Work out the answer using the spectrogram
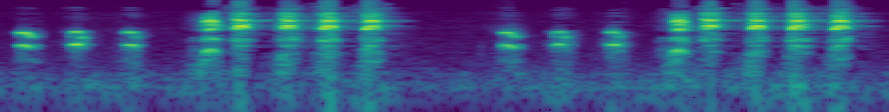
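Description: Common moorhen: three short, clipped notes followed by a quick run of four or five harsh, rasping calls, the whole phrase given twice.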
